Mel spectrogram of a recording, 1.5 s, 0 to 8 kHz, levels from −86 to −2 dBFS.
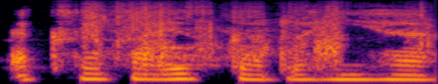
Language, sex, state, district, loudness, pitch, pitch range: Hindi, female, Uttar Pradesh, Etah, -23 LUFS, 175 Hz, 170-190 Hz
